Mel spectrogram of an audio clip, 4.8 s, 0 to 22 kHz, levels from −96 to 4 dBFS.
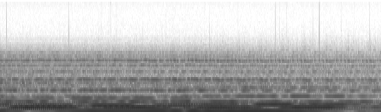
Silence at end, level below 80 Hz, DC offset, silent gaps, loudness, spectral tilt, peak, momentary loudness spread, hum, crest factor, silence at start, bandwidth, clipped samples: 0 s; -24 dBFS; under 0.1%; none; -20 LUFS; -11 dB/octave; -8 dBFS; 3 LU; 50 Hz at -60 dBFS; 10 dB; 0 s; 3.8 kHz; under 0.1%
